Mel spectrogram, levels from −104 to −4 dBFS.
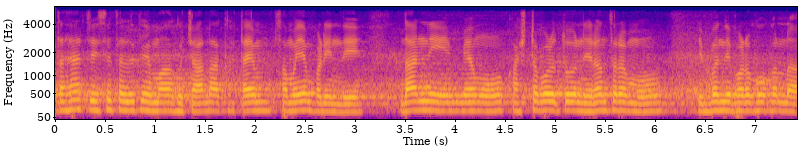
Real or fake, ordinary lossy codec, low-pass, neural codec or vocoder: real; none; 5.4 kHz; none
